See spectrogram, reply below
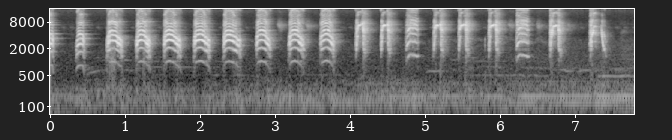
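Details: Lure of long-tailed shrike sound meant to trigger singing in a silent bird: a regular train of loud, grating, rasping notes about two per second, later mixed with shorter scratchy chips.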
